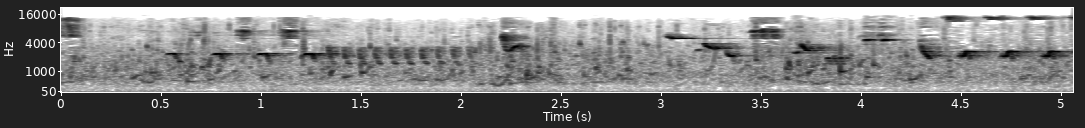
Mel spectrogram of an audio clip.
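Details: Male Pekin robin singing loud and clear over trickling water, pouring out a varied, hurried jumble of chirps, slurred whistles and short trills with no long pauses.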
